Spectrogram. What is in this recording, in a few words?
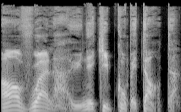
victory, fr; Cookie Run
